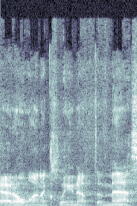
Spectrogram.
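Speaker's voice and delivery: ordinary talk, nothing marked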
